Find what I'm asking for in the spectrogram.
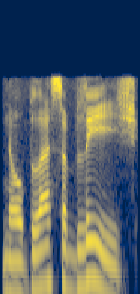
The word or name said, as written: noblesse oblige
